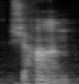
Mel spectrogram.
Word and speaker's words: Shihan: But this is from, gosh, there's no way I'm going to be able to pronounce this. Piotr space CZARNECKI. Okay? It's Shahan EDP. Shahan.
